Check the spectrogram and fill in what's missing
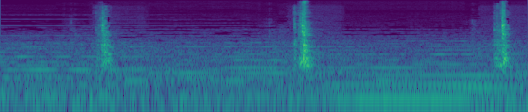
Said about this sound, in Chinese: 蓝色的时钟滴答滴答地走着，每一下都走得精准无比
